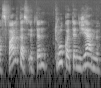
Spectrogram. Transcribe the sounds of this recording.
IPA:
ɐsˈfɐlʲtɐs ɪr ˈtʲɛn ˈtruːkoː ˈtʲɛn ˈʒʲæːmʲʊ

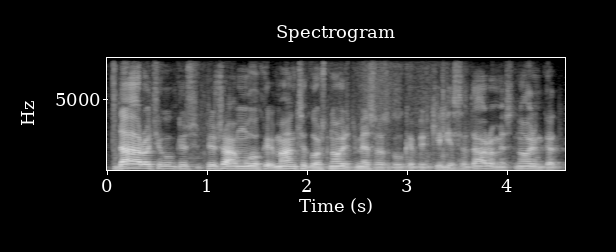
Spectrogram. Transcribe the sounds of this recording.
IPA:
ˈdɑːroː ˈt͡ʃʲɛ koːˈkʲʊs pʲɪˈʒɑːmuː ʋɐˈkɐrʲ ˈmɐn sɐˈkɐʊ ˈɐʃ ˈnoːrʲɪt ˈmʲɛs ʋɐ sɐˈkɐʊ kɐp ɪr kʲɛˈlʲiɛsʲɛ ˈdɑːroːm ˈmʲɛs ˈnoːrʲɪm kɐt

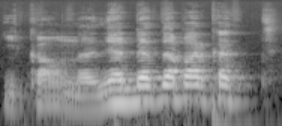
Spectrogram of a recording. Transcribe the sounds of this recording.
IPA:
iː ˈkɐʊnɐ ˈnʲɛ bʲɛt dɐˈbɐr ˈkɐt

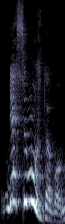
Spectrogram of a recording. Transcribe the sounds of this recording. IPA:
nʲɛsʲɪˈmʊʒdɐʋuɔm

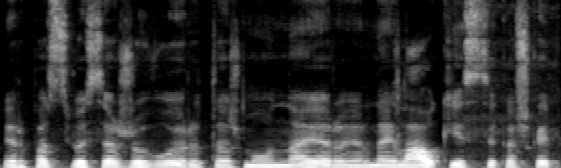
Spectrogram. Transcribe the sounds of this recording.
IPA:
ɪr ˈpɐts juɔˈsʲɛ ˈʒʊʋoː ɪr tɐ ʒmoːˈnɐ ˈɪr ɪr ɪˈnɐɪ ˈlˠɐʊkʲeːsʲɪ kɐˈʃkɐɪp

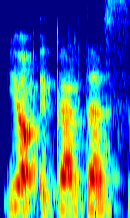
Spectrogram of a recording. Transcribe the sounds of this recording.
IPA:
ˈjoː ɪ ˈkɐrˌtɑːs

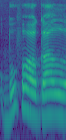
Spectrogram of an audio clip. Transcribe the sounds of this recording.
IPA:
ˈbuːʋoː ˈɡɐlˠ

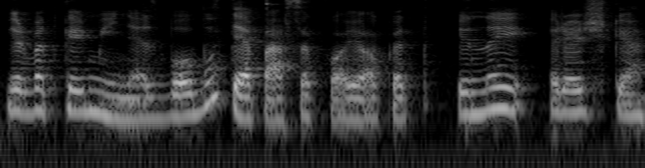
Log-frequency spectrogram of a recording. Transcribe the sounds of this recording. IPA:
ɪr ˈʋɐt kɐɪˈmʲiːnʲeːs boːˈbʊtʲeː ˈpɑːsɐkoːjoː ˈkɐt ɪˈnɐɪ ˈrʲɛɪʃʲkʲɛ

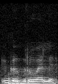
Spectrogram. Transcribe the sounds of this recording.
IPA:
ɡʊdˈruɔlʲeː

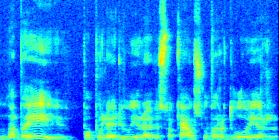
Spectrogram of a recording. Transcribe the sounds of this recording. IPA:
lˠɐˈbɐɪ poːpʊlʲɛˈrʲuː iːˈrɐ ʋʲɪsoːˈkʲɛʊsʲuː ʋɐrˈduː ˈɪr

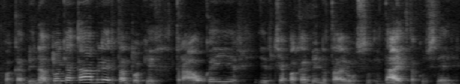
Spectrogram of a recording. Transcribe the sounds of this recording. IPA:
pɐkɐˈbʲɪnʲɪ ɐn ˈtuɔkʲɛ ˈkɑːbʲlʲɛ ɪr tʲɛn ˈtuɔkʲɪ ˈtrɐʊkɐɪ jɪ ɪr t͡ʃʲɛ pɐkɐˈbʲɪnʲɪ tɑː jɛʊ sʊ ˈdɐɪktɐ kʊr ˈsʲʋʲæːrʲɪ

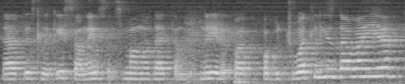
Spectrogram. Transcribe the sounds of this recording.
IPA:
ˈdɐ tɐɪs lˠɐɪˈkɐɪs ɐˈnɐɪs ɐtʲˈsʲɪmʲɛnʊ ˈdɐ tʲɛn bʊtʲɪˈnɐɪ ˈpɐ pɐbʊˈt͡ʃʲuɔt ˈlʲiːzdɐʋɐ ˈjiɛ

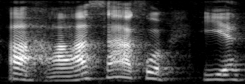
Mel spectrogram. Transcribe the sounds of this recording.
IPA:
ɐˈɣɐ ˈsɑːkoː ˈjiɛ

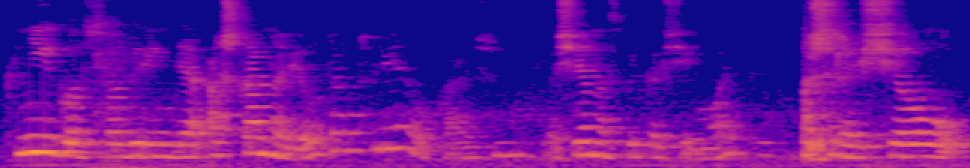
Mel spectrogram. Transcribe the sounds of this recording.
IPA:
ˈknʲiːɡoːs pɐɡrʲɪnʲˈdʲɛ ˈɐʃ ˈkɑː noːˈrʲeːjɛʊ tɑː tʊˈrʲeːjɛʊ ˈkɑː ɐʃ ʒʲɪˈnɐʊ ˈɐʃ ˈʋʲiɛnɐs ˈʋɐɪkɐs ʃʲɛɪˈmoːj tɐɪ ˈɐʃ rɐˈʃʲɛʊ

